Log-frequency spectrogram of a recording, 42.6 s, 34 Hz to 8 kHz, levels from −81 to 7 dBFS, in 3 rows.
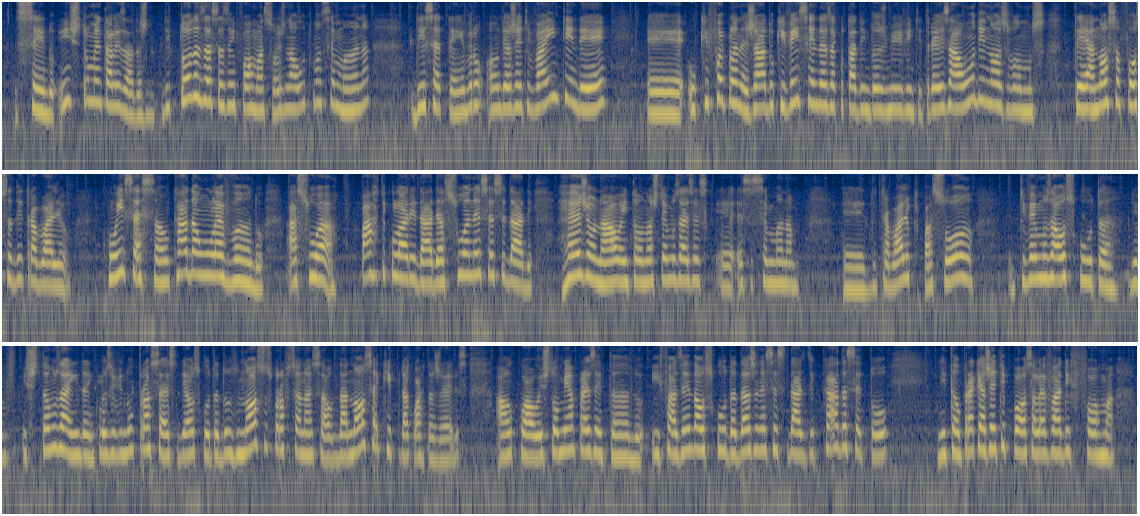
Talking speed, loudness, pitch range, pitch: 145 wpm, -15 LUFS, 230-275 Hz, 250 Hz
